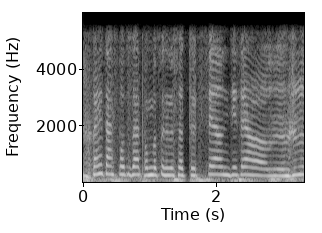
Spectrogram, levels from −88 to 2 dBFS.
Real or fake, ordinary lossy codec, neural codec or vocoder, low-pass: fake; AAC, 48 kbps; codec, 16 kHz, 0.5 kbps, FunCodec, trained on Chinese and English, 25 frames a second; 5.4 kHz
